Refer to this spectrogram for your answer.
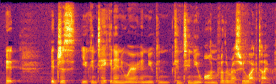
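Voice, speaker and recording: Over noticeable background noise, a woman speaks in a very deep, low pitch with monotone, flat intonation. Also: fairly quick pace. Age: 50s. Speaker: knitting vlogger. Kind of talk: casual talk to camera.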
